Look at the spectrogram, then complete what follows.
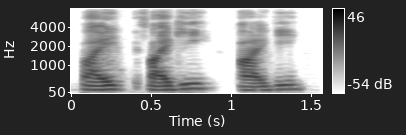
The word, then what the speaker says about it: Feige: Get Kevin Fahey in. Is that how you pronounce his Yeah, last I name? mean, Feige, I think.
